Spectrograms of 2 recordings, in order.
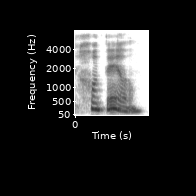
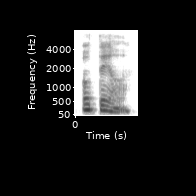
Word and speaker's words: hotel: This letter is silent in Spanish.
